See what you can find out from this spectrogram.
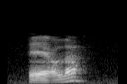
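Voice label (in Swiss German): "erla", Alsatian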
